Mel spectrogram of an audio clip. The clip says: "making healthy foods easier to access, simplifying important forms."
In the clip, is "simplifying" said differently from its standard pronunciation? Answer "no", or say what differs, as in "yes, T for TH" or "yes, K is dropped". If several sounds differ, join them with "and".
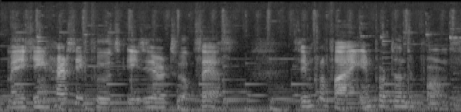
no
